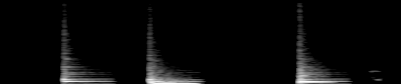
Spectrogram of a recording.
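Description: Three loud, separate drum-machine hits with a ringing, cowbell-like tone and a deep falling kick under each. They are the last beats of a hip-hop track, spaced about half a second to three-quarters of a second apart.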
